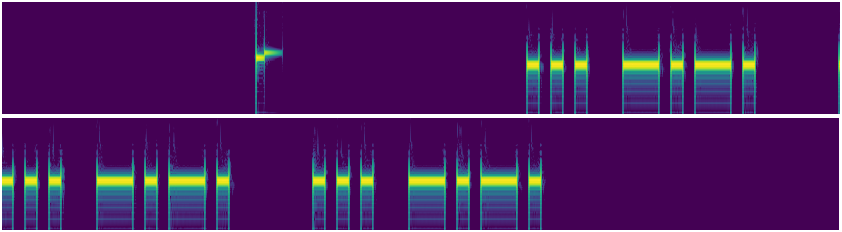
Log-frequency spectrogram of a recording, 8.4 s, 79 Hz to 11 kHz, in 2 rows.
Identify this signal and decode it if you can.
Morse code, heard as a keyed tone, about 20 wpm, 700 Hz. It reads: SC SC SC
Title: Multi-letter Phonemes Repeated 3x 20wpm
